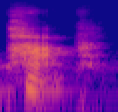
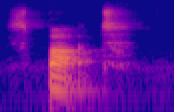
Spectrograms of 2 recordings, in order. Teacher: at the beginning of the syllable we'll have an aspiration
